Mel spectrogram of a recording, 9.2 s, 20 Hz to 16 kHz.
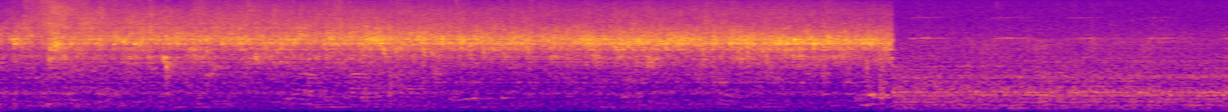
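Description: Onions, 1.5 kg of them, hit hot oil with spices for a brinji and sizzle loudly, a continuous broad hiss that drops and settles near the end.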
